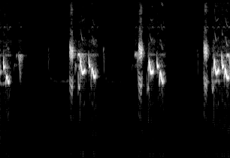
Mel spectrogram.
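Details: Trapping lure call of the sooty-headed bulbul: clear, rapid chirps grouped into tight, slightly falling phrases, each phrase repeated after a short pause, with no other sounds.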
